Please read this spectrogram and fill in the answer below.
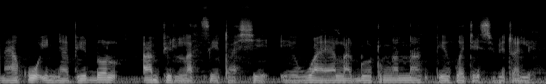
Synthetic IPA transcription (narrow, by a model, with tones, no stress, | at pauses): na˨˦ko˦i˨na˨pi˦ɗɔ˦l | a˦mpi˨lla˨nse˨ta˨ʃɛ˨e˨wu˦a˦˨ja˦la˨ɗo˦tu˦ŋɡa˦nːa˦pe˦kʷa˨t͡ʃɛ˨si˨bi˨ta˦li˨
